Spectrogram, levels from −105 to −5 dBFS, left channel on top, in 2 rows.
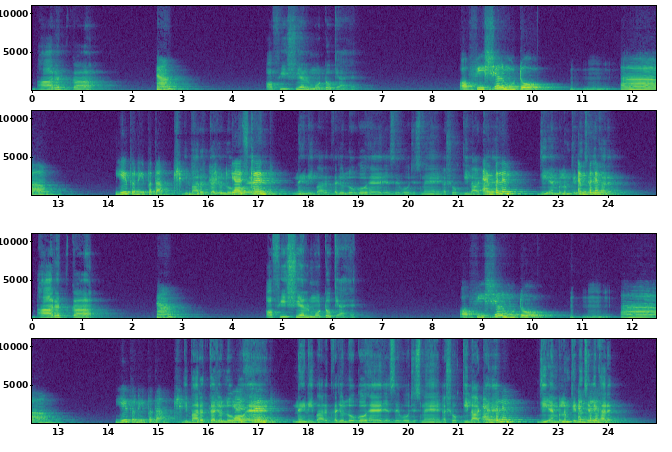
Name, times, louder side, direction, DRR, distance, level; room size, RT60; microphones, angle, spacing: voice 1, 0.0-1.2 4.7-6.5 10.8-11.6 15.5-17.2 17.7-21.9 22.6-24.1, right 4 dB, 45° right, 12 dB, 0.6 m, -27 dB
voice 2, 2.5-2.8 8.6-10.2 11.8-12.8 14.1-15.7 16.0-16.2 16.5-17.2 21.5-22.1 23.4-24.0, left 3 dB, 70° left, 7 dB, 1.3 m, -21 dB
16.0 x 14.5 x 4.2 m, 1.2 s
head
